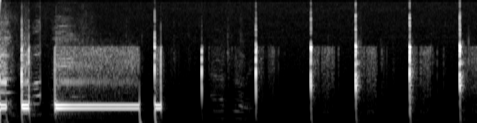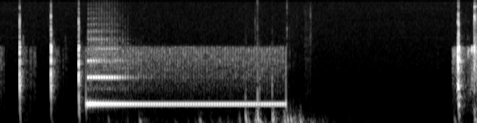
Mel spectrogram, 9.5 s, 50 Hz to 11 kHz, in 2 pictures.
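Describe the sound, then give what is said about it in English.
A telephone dial tone hums briefly as the radio station Kiss 92.5 calls an online contest qualifier, then a quick run of short dialing beeps and clicks follows, and a long steady ring tone sounds before the line clicks near the end. “And we will get our online qualifier on the phone.”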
